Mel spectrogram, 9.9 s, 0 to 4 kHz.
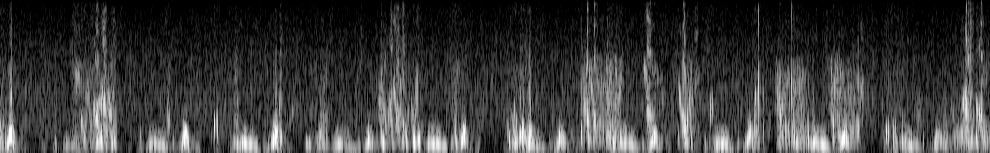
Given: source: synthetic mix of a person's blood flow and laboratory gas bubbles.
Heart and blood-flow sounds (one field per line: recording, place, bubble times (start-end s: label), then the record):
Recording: Doppler ultrasound of blood flow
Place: precordium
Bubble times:
0.00-0.09 s: bubbles
0.71-1.19 s: bubbles
1.66-1.72 s: bubbles
2.10-2.21 s: bubbles
2.33-2.43 s: bubbles
2.77-2.83 s: bubbles
3.03-3.29 s: bubbles
3.77-4.24 s: bubbles
4.51-4.61 s: bubbles
5.05-5.33 s: bubbles
5.79-6.24 s: bubbles
6.42-6.65 s: bubbles
6.75-7.00 s: bubbles
7.06-7.16 s: bubbles
7.50-7.66 s: bubbles
7.74-8.17 s: bubbles
8.27-8.66 s: bubbles
8.82-9.24 s: bubbles
9.40-9.90 s: bubbles
From the record:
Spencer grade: 3 (all of the cardiac periods contain showers or single bubble signals, but not dominating or overriding the cardiac motion signals)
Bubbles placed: anywhere in the cardiac cycle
